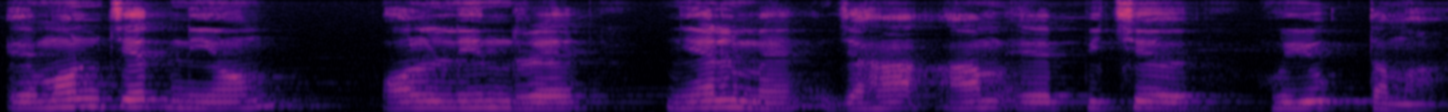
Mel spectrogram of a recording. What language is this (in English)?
Santali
